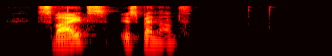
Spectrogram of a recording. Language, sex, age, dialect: Faroese, male, 36-60, Norðurstreymoy/Eysturoy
